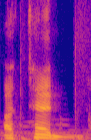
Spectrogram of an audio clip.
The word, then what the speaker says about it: attend: El verbo to attend. Escuchen dónde lleva la fuerza de voz. Attend. Lleva en la última sílaba.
